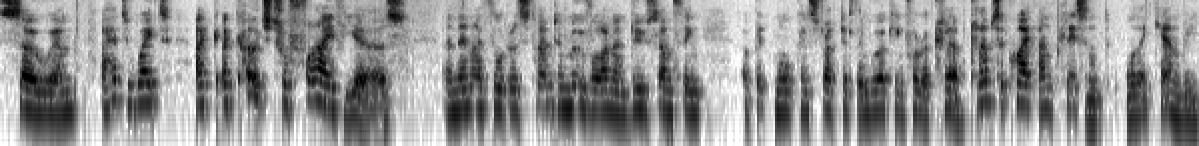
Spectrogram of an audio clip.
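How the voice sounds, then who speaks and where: Somewhat breathy and lively in intonation, a woman speaks at a moderate pace. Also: medium pitch for a woman. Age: 80s+. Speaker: masters swimmer, former swimming coach. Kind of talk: interview answer. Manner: enthusiastic.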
